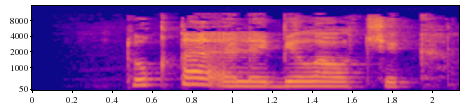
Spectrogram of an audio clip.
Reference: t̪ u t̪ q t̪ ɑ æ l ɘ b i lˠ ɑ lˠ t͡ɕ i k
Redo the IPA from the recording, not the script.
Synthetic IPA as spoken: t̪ u q t̪ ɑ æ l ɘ b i lˠ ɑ lˠ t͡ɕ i k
